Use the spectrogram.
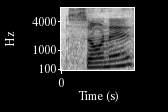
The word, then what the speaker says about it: Sones: Now, help pronounce this for me, okay? It's Sones.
